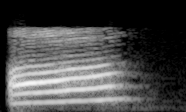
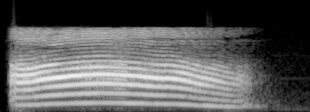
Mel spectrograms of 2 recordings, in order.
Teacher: ह्रस्व स्वर जिनके उच्चारण में हमें बहुत कम समय लगता है और यह है आपके दीर्घ स्वर जिनके उच्चारण में ह्रस्व की अपेक्षा दुगना समय लगता है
